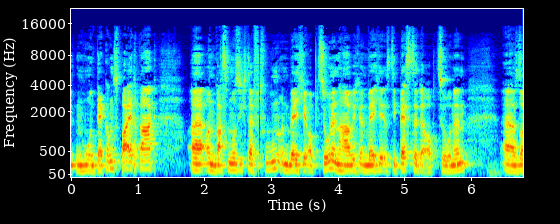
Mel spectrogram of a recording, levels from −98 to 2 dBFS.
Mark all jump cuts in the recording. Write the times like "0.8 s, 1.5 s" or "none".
2.8 s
